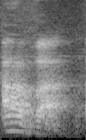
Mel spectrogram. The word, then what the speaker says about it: Авва: Да, вот сразу видно, человек возрожденный, перерожденный, потому что действительно Дух Святой, Божий Дух, поселяясь в нас, верующих, Он взывает «Авва», «Отче».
